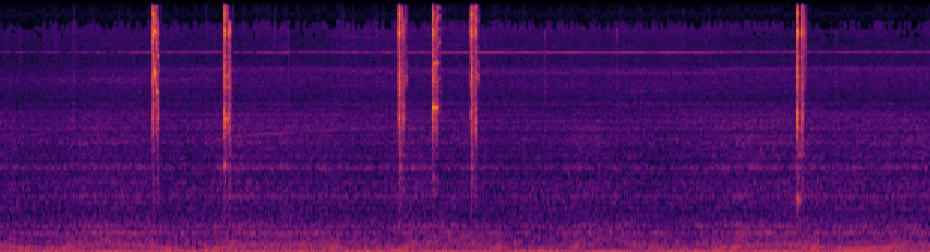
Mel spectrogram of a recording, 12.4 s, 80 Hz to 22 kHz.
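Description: An armored tank's engine in Cyberpunk 2077 rumbles steadily with a deep, loud drone and cyclic surges, punctuated by a few sharp high clicks.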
